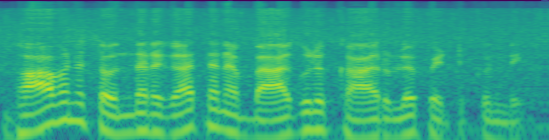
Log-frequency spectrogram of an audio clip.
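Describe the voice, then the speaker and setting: A man's voice: medium pitch, expressive, a little fast, a little hiss or hum. A man reading a scripted story as its narrator.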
